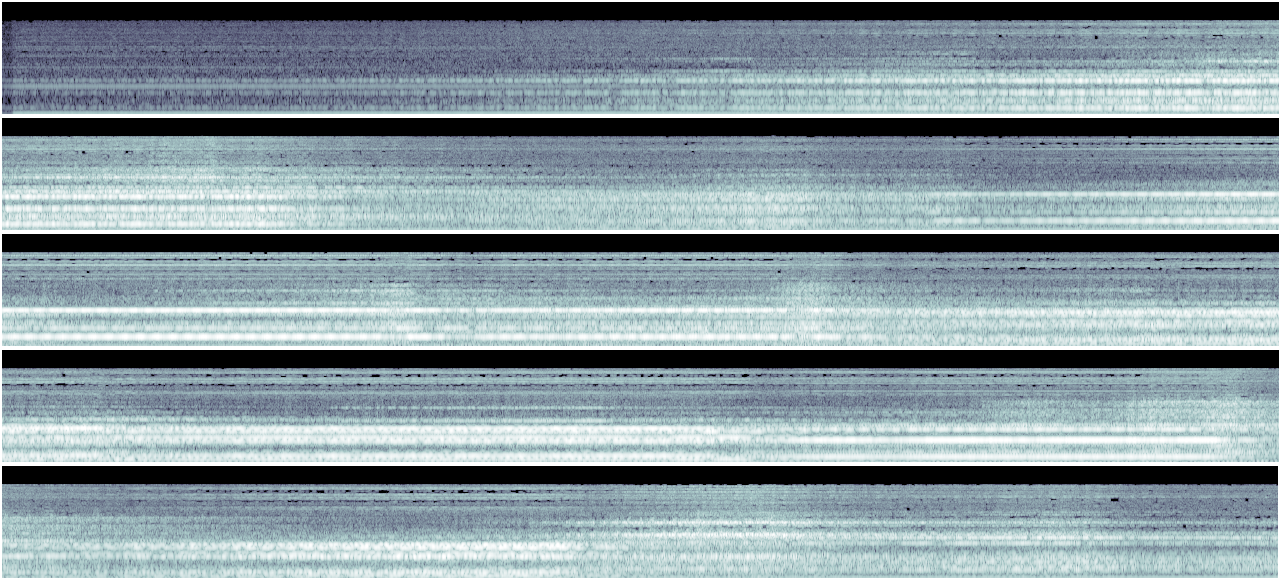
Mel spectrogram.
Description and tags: alien mainframe room
alien, ambience, ambient, background, creepy, dark, drone, effect, fear, film, filter, fx, game, reverb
